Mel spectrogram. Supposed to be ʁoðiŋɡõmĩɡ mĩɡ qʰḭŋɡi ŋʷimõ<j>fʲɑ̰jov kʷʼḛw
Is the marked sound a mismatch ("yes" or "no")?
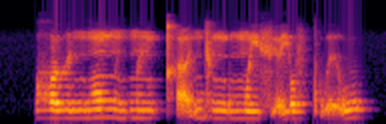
no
